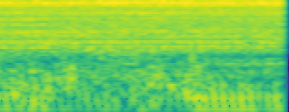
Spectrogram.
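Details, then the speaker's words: Vauxhall Corsa VXR replacement engine after blown head gasket, exhaust refitted, no coolant, run only seconds: short steady low idle with even pulse, no knocks or rattles; solid-sounding engine. "There you go, that's it idling."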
